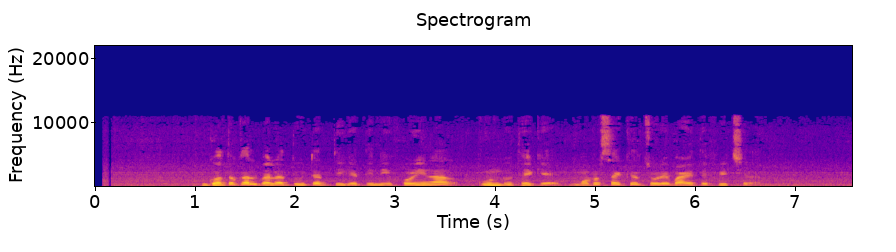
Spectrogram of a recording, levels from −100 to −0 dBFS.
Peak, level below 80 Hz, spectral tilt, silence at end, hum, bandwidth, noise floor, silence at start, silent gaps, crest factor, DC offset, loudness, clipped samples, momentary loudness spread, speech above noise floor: -2 dBFS; -74 dBFS; -7 dB/octave; 0.55 s; none; 11.5 kHz; -49 dBFS; 0.5 s; none; 22 dB; under 0.1%; -24 LUFS; under 0.1%; 12 LU; 26 dB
